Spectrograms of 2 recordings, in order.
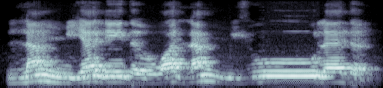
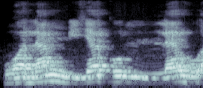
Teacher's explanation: میم کو ظاہر کر کے فوراً اگلا حرف جو ہے وہ پڑھا جاتا ہے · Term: اظہار شفوی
